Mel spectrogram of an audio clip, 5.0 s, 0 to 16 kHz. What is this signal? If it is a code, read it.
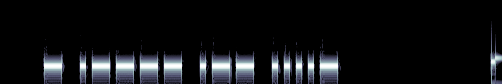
Morse code, heard as a keyed tone, about 20 wpm, 700 Hz. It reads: T1W4
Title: Four Challenging Letter-Number Combinations 20wpm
